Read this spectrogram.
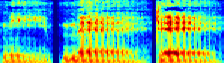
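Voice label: "nimete", concatenated syllables; Affixing experiment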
